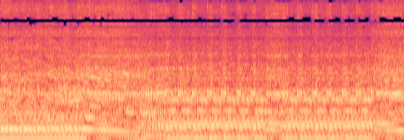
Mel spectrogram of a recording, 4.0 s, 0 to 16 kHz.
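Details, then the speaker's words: 150cc motorcycle running: a rough, clattering single with a rattly top-end knock that dips with a brief blip, and it is smoking; worn cylinder and piston, needing a cylinder kit and valve seals, with cam chain and rocker rollers to be checked. "Primeiro lugar, tem uma cascavel aqui dentro, certo? >> Tá uma batedeira aqui incrível."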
